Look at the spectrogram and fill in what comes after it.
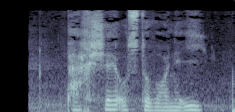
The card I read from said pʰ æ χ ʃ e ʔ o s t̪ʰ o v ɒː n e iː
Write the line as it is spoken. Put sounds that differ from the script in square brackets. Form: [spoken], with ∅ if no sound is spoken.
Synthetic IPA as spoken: pʰ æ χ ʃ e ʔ o s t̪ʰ o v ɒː n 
